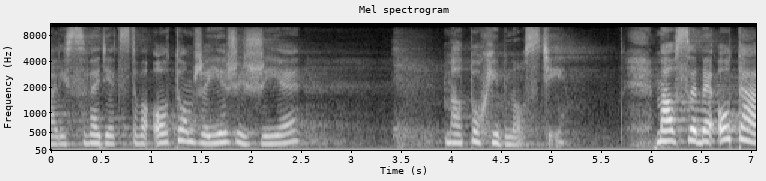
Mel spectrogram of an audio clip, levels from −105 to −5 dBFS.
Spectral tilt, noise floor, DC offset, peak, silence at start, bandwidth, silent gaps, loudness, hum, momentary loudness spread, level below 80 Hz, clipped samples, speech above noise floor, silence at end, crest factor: -4 dB/octave; -55 dBFS; 2%; -4 dBFS; 0 s; 10 kHz; none; -22 LUFS; none; 14 LU; -54 dBFS; under 0.1%; 33 dB; 0 s; 20 dB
